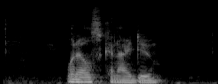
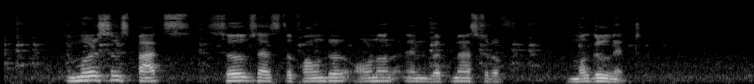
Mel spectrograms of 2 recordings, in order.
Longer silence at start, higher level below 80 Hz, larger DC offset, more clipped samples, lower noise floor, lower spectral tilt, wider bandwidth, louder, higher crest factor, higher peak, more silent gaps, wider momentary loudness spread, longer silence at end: first, 0.65 s vs 0.05 s; about the same, -56 dBFS vs -58 dBFS; neither; neither; first, -60 dBFS vs -55 dBFS; about the same, -6 dB/octave vs -6 dB/octave; first, 15.5 kHz vs 11.5 kHz; second, -31 LUFS vs -25 LUFS; about the same, 16 dB vs 18 dB; second, -16 dBFS vs -6 dBFS; neither; second, 10 LU vs 15 LU; second, 0.4 s vs 1.15 s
